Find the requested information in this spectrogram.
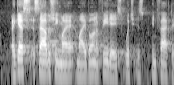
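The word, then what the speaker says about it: bona fides: Um, so, uh, I want to, this is, uh, I guess establishing my my bonafitedes, which is in fact the correct pronunciation of that term.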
